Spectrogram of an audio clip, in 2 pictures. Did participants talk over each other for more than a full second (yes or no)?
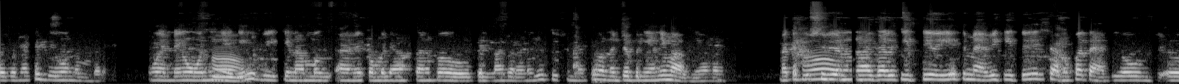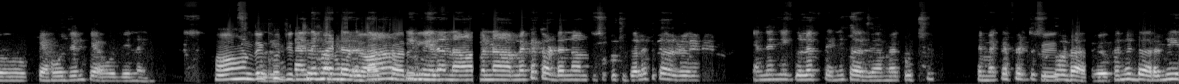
yes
